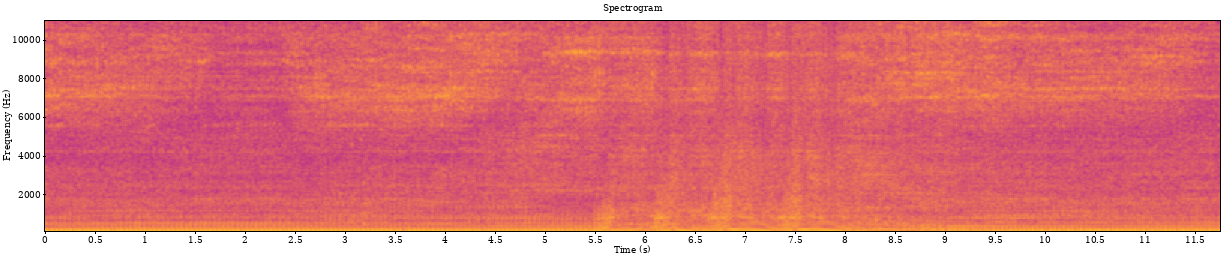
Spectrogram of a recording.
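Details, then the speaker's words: 1974 Honda CB360 twin at a raised idle while ignition timing is adjusted with a light; number one reads a little late. Moving the points plate makes it run rough until the other side is set. Lumpy beat stumbles, then settles: timing mis-set. "There we go. I'm moving the plate. It's going to make it sound bad till I get the other side adjusted also."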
